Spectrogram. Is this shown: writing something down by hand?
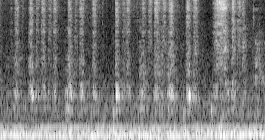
yes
